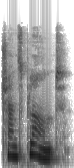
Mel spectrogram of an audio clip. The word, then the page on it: transplant: British English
